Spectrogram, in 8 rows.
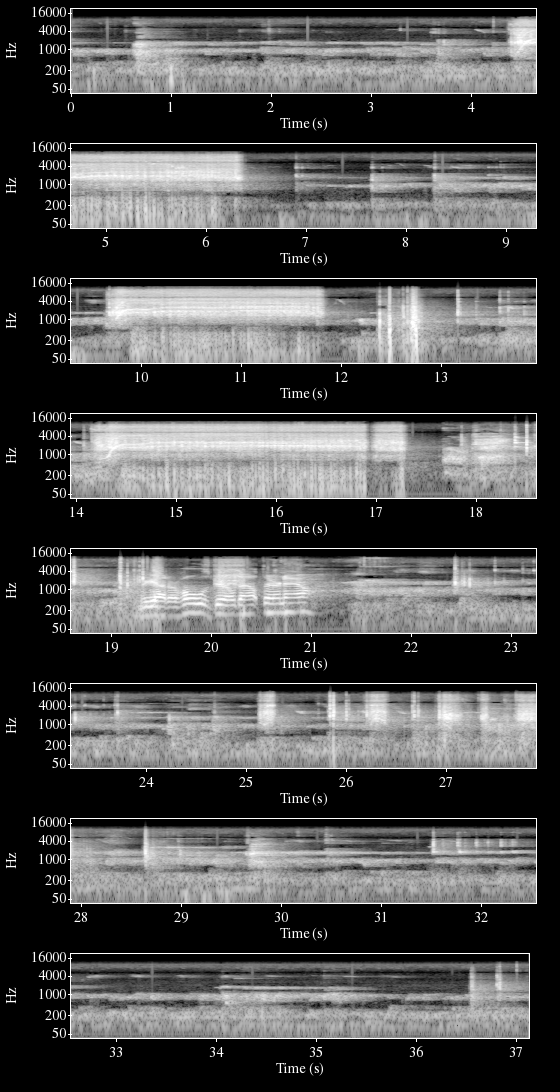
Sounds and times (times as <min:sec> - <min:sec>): Speech: 0:19.3 - 0:21.0.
